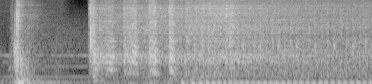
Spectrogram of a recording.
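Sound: car engine starting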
